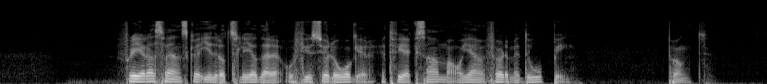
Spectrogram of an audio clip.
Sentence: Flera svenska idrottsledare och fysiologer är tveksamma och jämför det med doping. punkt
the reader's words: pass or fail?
pass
